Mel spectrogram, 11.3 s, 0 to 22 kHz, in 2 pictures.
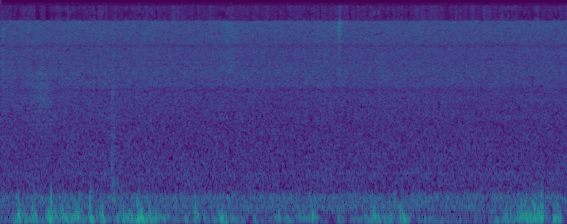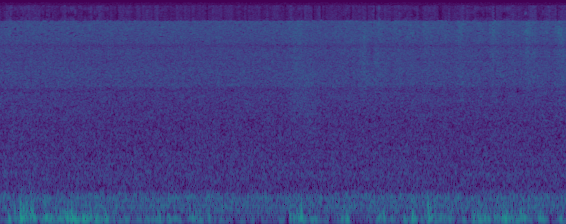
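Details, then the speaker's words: Normal S1 and S2 heart sounds on stethoscope auscultation during a head-to-toe physical assessment demonstration: soft, low thumps with handling noise, within normal limits, no murmurs. "heart sounds with the normal limits s1 and s2 hurt on auscultation no murmurs note it"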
